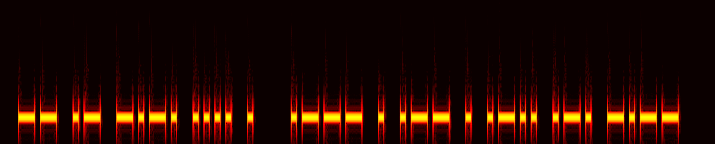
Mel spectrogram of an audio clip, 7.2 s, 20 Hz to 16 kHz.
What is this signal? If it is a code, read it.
Morse code, heard as a keyed tone, about 22 wpm, 700 Hz. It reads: MACHE JEWELRY
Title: Pangram Challenge v2 - 22wpm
